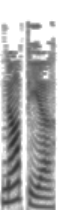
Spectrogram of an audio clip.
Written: napea

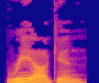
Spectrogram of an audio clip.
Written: Riagan

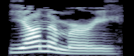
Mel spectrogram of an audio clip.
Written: yanamarie

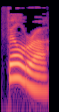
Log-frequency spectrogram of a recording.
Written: Philyra

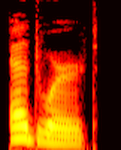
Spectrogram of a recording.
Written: eadward

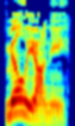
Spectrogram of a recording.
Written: miliani

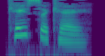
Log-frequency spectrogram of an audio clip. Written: keisuke

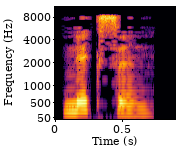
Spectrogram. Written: nikson

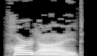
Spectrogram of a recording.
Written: hard-eyed

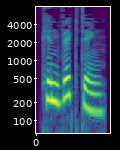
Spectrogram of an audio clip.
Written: convicting

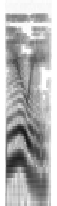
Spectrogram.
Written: Yui

